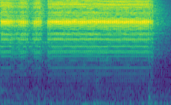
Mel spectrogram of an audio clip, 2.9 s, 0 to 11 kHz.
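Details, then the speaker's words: Sidewinder V3 tattoo machine after shortening the stroke to remove choppiness, about 1 mm spring tension: steady, crisp high-pitched buzz with good impact, still sound down to about 5 volts; running normally. "it has a good a good impact you can hear it sounds crisp I can turn it down to about 5 Vols and it still sounds like like a tattoo machine should"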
